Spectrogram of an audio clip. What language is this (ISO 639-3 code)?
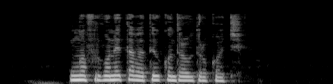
glg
